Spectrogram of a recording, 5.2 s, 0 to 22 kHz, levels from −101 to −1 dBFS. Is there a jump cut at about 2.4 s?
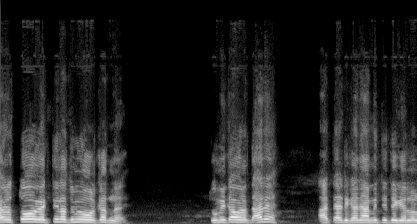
no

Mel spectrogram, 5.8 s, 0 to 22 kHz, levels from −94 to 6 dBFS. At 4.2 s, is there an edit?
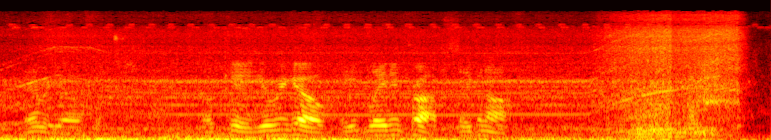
no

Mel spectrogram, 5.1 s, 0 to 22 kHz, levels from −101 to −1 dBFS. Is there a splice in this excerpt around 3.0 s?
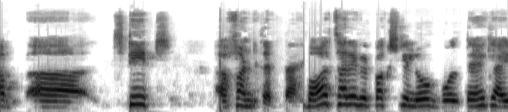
yes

